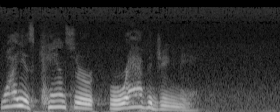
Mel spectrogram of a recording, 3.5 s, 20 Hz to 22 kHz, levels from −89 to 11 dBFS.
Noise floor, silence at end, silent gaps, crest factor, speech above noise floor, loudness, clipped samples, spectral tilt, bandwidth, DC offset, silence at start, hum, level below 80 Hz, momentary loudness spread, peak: -48 dBFS; 1 s; none; 14 dB; 30 dB; -18 LUFS; under 0.1%; -9 dB/octave; 17 kHz; under 0.1%; 0 s; none; -46 dBFS; 9 LU; -4 dBFS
